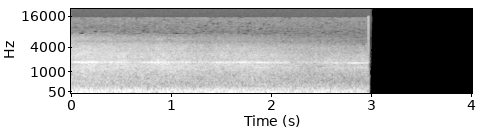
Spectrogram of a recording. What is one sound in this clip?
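A jet airliner's engines roar steadily in flight.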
